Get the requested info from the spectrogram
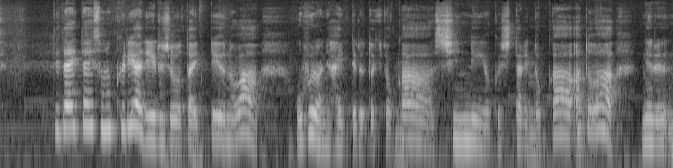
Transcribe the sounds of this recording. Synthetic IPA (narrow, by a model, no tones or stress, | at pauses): d̪̥e̞d̪ait̪aiso̞no̞kɯ̟ɾʲiad̪e̞iɾɯ̟ʑo̞ːt̪ait̪ːe̞jɯ̟ːno̞βao̞ɸɯ̟ɾo̞ɲ̟iɦait̪ːe̞ɾɯ̟t̪o̞kʲi̥t̪o̞kaɕĩnɾʲĩɰjo̞kɯ̟ɕi̥t̪aɾʲit̪o̞kaat̪o̞βane̞ɾɯ̟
